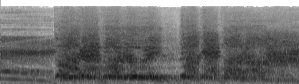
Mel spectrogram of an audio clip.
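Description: Rugby players performing a haka. A leader's drawn-out call slides down in pitch and dies away just under a second in, then the whole team shouts the chant loudly in unison. There is a brief break in the chant past the middle.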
